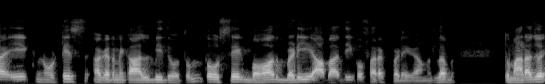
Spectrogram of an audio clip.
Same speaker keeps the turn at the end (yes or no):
yes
